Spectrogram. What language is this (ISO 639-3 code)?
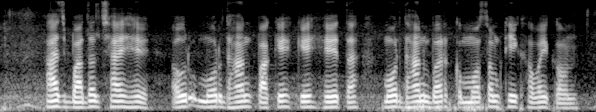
hne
